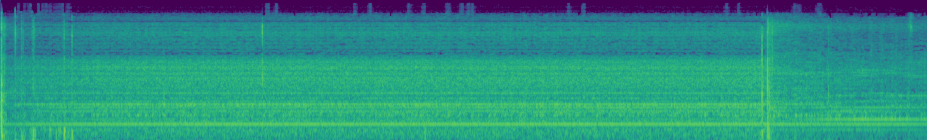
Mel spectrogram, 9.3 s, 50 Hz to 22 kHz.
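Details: Acer Predator 17 laptop under heavy CPU/GPU load, recorded at rear vents: faint steady mid-pitched tone over soft fan hiss, coil whine and electrical discharge rather than mechanical, described as inconsistent grinding; cause was a faulty motherboard, replaced.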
